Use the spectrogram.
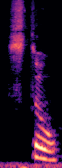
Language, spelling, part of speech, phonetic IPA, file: Polish, stół, noun, [stuw], Pl-stół.ogg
